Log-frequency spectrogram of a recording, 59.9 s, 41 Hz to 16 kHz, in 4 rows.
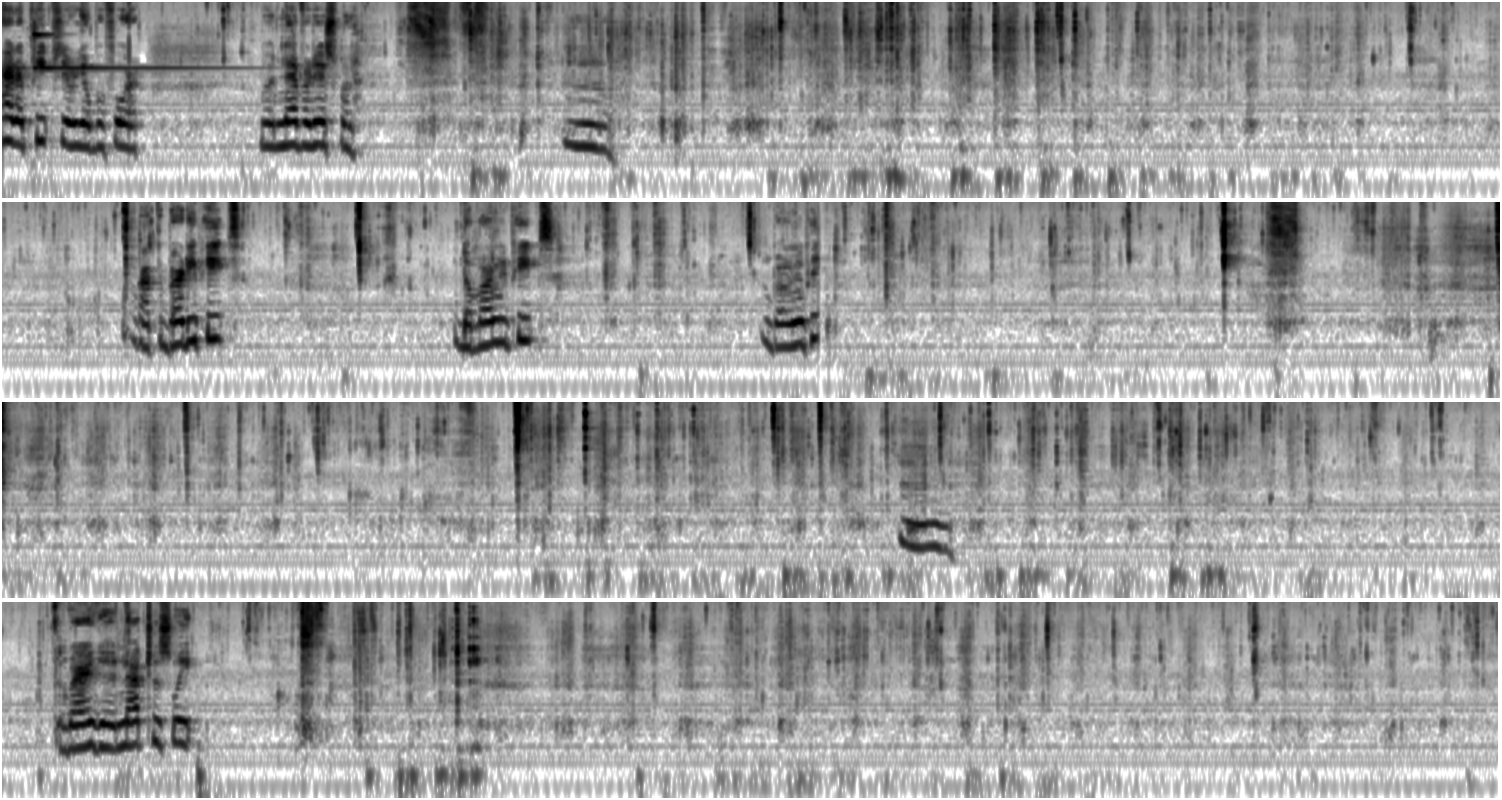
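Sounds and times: chewing crunchy cereal: 3.7 - 16.5, 17.2 - 45.7, 46.4 - 59.9.

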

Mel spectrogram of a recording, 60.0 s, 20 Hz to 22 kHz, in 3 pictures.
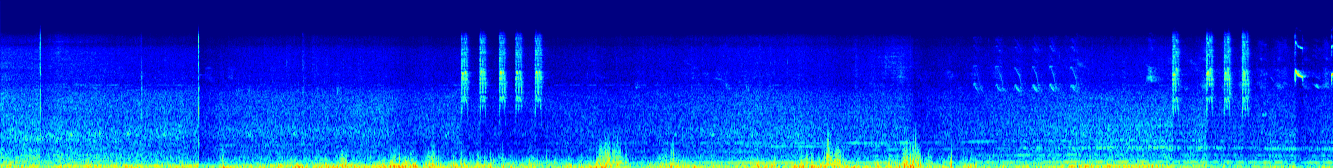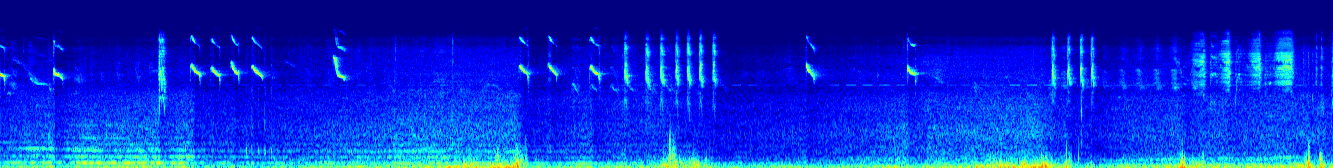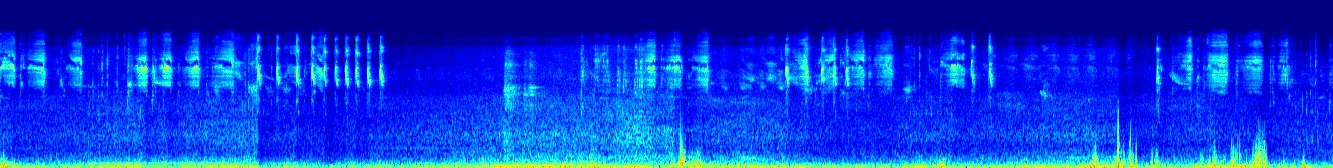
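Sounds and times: grackles calling: 17.2 - 21.2, 35.8 - 45.8, 48.7 - 56.3, 57.3 - 59.9.

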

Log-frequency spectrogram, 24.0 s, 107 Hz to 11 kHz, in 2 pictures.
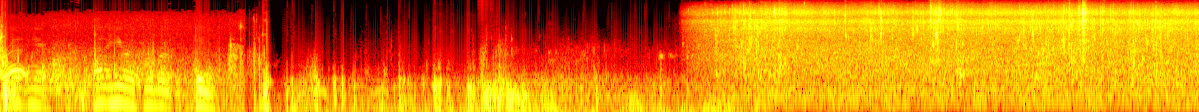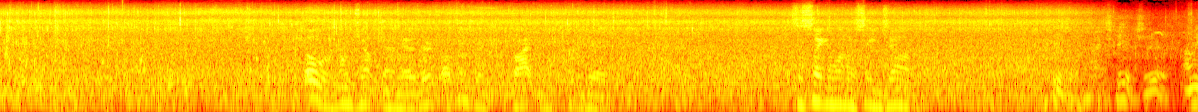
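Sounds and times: river water flowing: 6.9 - 23.9.

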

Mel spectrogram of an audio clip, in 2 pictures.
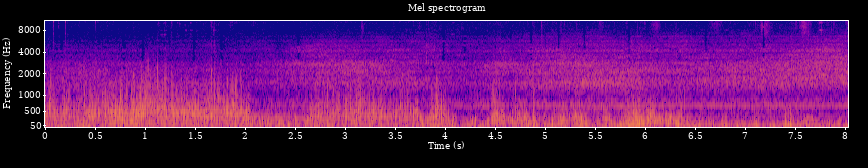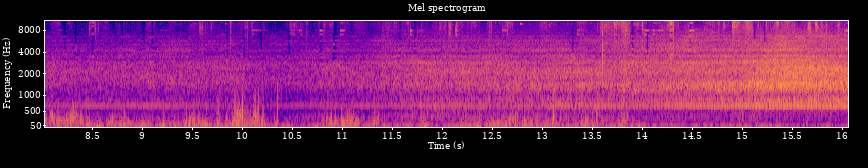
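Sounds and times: jet engine rumble: 0.0 - 16.0
jet engine whine: 0.0 - 16.0.

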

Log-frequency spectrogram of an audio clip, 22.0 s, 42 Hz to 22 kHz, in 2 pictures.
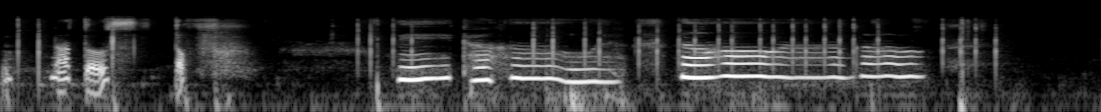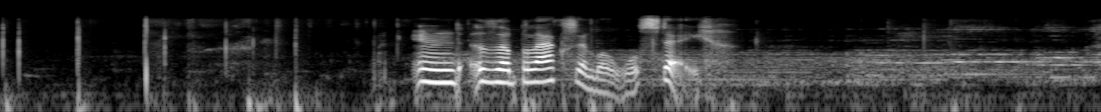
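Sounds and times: sharp clicks: 0.0 - 0.5, 3.3 - 4.3, 5.2 - 10.1, 11.0 - 14.1
person singing long notes: 4.0 - 9.3, 15.2 - 22.0.

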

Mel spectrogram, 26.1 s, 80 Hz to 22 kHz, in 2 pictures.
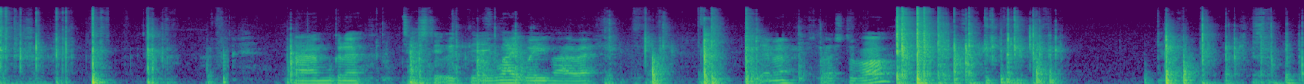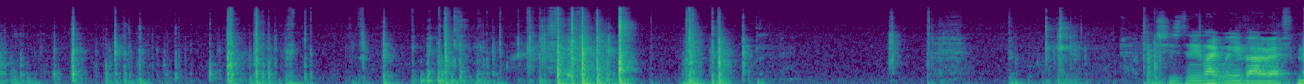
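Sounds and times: plastic clicks and knocks: 9.0 - 10.7.

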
